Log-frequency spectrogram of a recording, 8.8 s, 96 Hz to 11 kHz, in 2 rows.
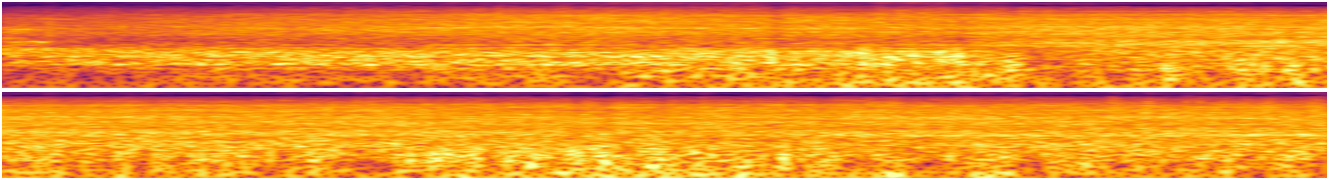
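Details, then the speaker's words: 1990 GMC Sierra OBS, abandoned project, after oil pan replacement, battery boosted: steady loud hiss over an even engine roar. Transmission fluid spraying from an unconnected transmission line. "Um What's that noise? Uh-oh. Some sort of liquid spraying over there."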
